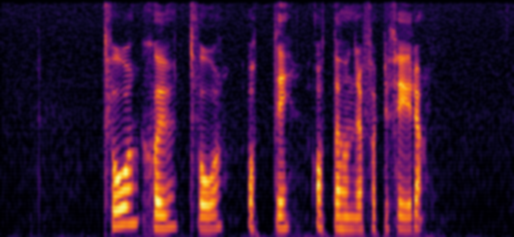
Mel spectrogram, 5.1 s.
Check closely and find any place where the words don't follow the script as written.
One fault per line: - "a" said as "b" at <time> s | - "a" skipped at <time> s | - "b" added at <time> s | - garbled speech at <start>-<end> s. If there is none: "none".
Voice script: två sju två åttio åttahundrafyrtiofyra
none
